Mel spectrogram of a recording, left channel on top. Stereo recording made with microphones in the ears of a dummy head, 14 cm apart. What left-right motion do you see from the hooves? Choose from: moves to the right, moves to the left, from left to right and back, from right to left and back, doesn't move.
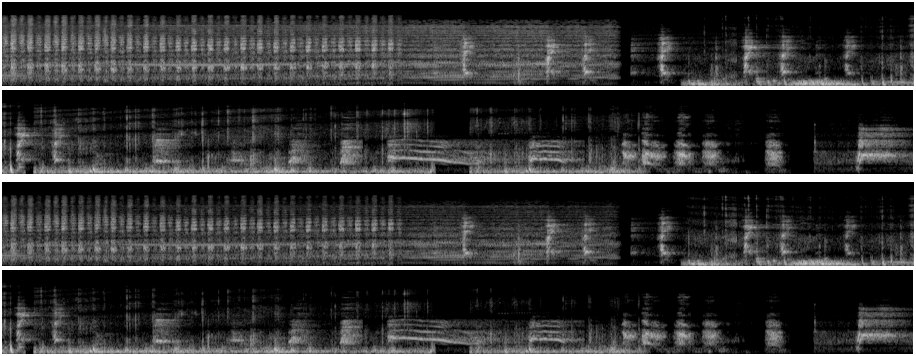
moves to the left.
